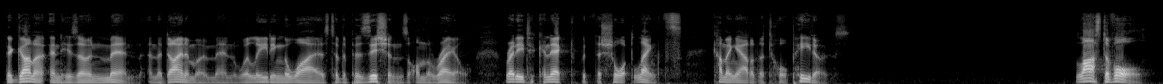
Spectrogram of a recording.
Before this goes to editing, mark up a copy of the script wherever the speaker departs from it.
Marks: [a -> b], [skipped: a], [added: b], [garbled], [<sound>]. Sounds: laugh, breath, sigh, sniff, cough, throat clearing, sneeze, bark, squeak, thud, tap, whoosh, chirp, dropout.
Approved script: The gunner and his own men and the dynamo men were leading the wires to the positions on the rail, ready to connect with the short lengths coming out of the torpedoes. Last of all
The gunner and his own men and the dynamo men were leading the wires to the positions on the rail, ready to connect with the short lengths coming out of the torpedoes. Last of all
